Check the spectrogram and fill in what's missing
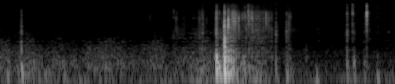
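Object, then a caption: Bar of soap cut with a metal blade. A metal utility-knife blade shaves and carves pieces from the edge of a solid pale blue bar of soap held in the hand. Against a faint low rumble, a small tick is followed by a louder, crunchy scraping burst around the middle. A few short, sharp clicks come near the end.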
